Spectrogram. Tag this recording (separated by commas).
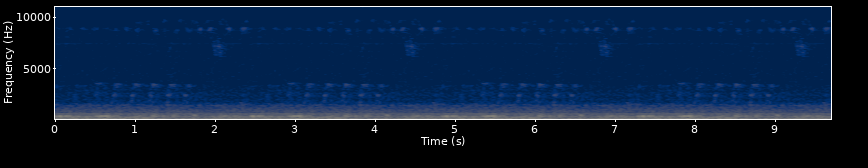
Wild animals, Bird, Animal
